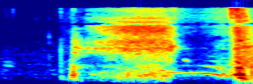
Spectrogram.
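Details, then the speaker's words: Real recording: the speaker's own ventilator heard as he talks, a brief silence, then a soft rushing hiss of air with a faint falling tone during a delivered breath. Mechanical ventilator sound. "hello everyone my name is that noise you're hearing is like ventilator"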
